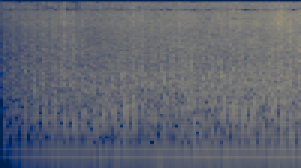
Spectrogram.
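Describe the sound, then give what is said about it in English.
Seaplane engine and propeller droning in flight, a steady, buzzing roar with a low throbbing hum underneath that swells gently over the first half and then holds level. “I was going home in Hillary's seaplane. Well, she wouldn't be using it.”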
